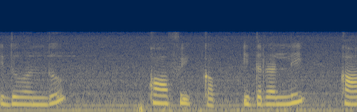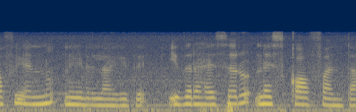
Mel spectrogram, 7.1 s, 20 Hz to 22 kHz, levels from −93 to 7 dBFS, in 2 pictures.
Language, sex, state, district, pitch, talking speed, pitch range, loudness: Kannada, female, Karnataka, Dakshina Kannada, 225 Hz, 110 wpm, 215-235 Hz, -17 LUFS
